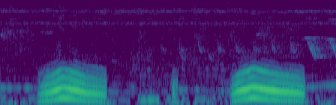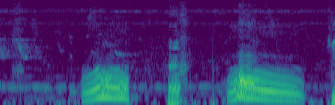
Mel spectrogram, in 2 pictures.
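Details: Injured street cat in Kishoreganj, Bangladesh, badly bitten by dogs and crying in pain; four drawn-out, wavering wails, each about a second long, roughly every two to three seconds, with faint background noise and brief clicks.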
